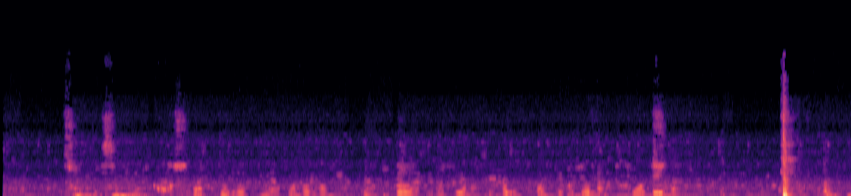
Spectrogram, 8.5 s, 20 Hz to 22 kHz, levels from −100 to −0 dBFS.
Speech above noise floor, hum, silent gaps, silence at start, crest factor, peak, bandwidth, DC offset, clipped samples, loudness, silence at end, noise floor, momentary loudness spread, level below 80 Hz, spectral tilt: 18 dB; none; none; 0.2 s; 32 dB; -2 dBFS; 12 kHz; under 0.1%; under 0.1%; -33 LUFS; 0 s; -58 dBFS; 18 LU; -44 dBFS; -6.5 dB/octave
